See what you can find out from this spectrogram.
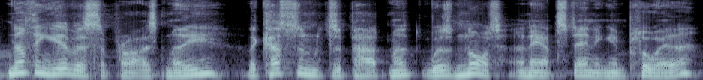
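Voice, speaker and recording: An actor playing a boastful, famous Victorian-era detective inspector in an old-time radio drama, formal and theatrical in manner. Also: male voice, medium pitch, lively intonation, normal speed, fairly bright tone, a little hiss or hum, close to an everyday voice. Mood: self-assured, storytelling. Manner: theatrical, self-assured, formal.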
